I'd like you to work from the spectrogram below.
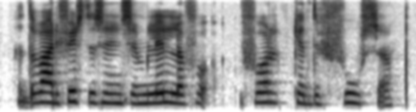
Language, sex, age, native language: Icelandic, female, 11, Icelandic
